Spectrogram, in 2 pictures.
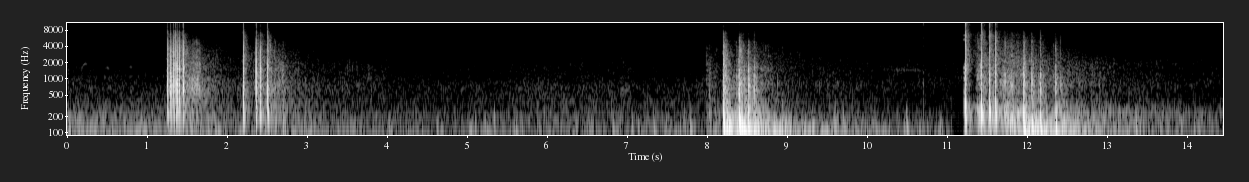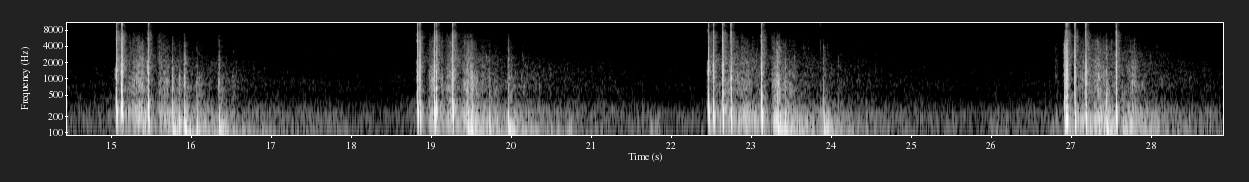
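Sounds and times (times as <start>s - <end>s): fireworks cracking and booming: 1.2s - 5.6s, 7.7s - 10.3s, 11.2s - 14.1s, 15.0s - 17.3s, 18.8s - 21.2s, 22.4s - 25.2s, 26.8s - 28.9s.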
